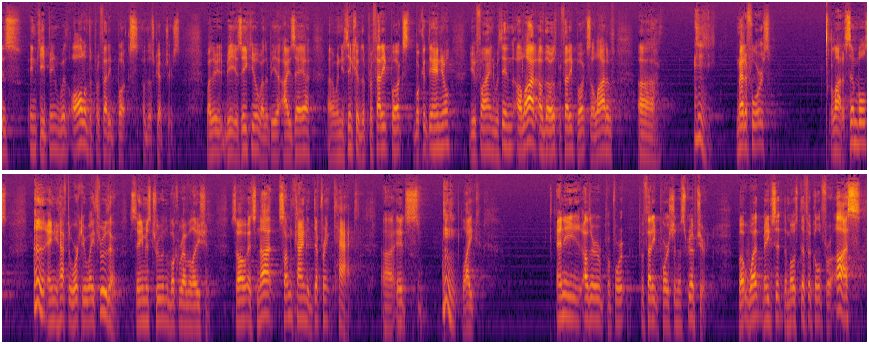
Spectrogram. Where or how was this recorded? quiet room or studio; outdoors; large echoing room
large echoing room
